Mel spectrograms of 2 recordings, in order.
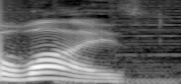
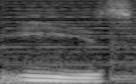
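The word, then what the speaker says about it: Ys: I mean, to I mean, like a native English speaker, like yeah, it's like oh, wise. No, no, it's actually ease.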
